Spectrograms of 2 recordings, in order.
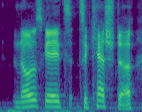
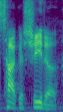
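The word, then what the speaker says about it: Takeshita: pronounced either my man no no no that's it that's okay to keshta but i had to listen to kenny omega say it first um i thought it was takashita or whatever but you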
